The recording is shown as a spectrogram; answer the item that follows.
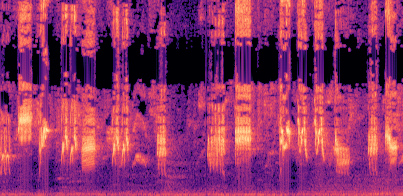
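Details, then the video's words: Asian pied starling song recorded as a training model for songbirds: a lively jumble of clear whistles, liquid notes and harsh chattering bursts, delivered in quick phrases with short gaps. "Masteran Jalak Suren"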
